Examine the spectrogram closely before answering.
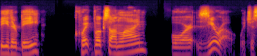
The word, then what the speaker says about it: Xero: application which would either be QuickBooks online or xero which is spelled x-e-r-o we'll be doing quite a bit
